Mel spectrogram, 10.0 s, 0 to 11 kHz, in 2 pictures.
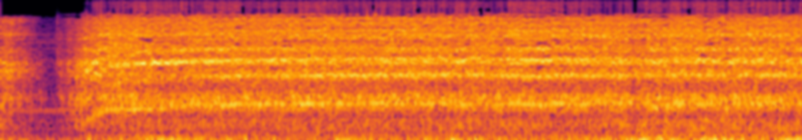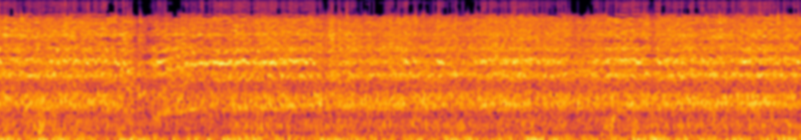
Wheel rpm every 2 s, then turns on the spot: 130, 230, 220, 210, 230.
none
